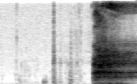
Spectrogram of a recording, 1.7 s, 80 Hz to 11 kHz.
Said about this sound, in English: But first off, I'm going to take a sip of this fine high-quality H2O.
